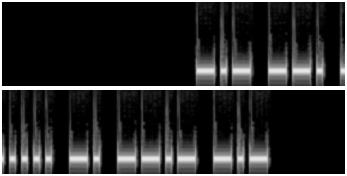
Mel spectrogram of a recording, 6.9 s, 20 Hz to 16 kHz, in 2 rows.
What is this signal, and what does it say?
Morse code, heard as a keyed tone, about 20 wpm, 700 Hz. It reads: KG5NQK
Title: USA Call Signs - 6 Characters - 20wpm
